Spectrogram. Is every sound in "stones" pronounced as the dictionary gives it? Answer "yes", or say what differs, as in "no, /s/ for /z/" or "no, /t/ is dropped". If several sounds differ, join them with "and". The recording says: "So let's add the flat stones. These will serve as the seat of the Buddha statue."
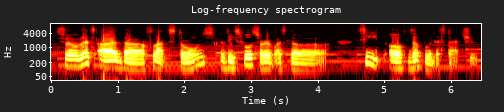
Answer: no, /s/ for /z/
